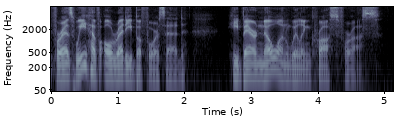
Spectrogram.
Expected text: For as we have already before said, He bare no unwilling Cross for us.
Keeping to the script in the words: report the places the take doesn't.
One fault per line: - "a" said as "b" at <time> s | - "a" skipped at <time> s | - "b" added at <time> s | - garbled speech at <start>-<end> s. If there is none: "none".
none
